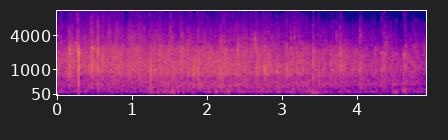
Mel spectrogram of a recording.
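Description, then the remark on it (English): Sustained applause from a sizable audience for a group of women, a dense, steady patter of many hands clapping at once, even in loudness for the whole stretch, with no one speaking over it. “Round of applause for these ladies.”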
